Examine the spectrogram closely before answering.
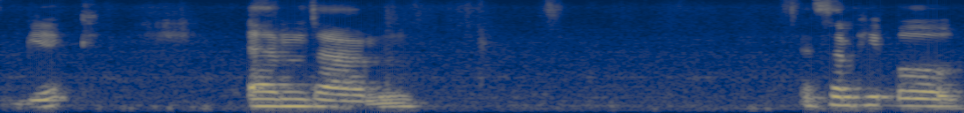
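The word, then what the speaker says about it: Björk: And a lot of people pronounce her name Bjork, but I just happen to know that it's Bjork.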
